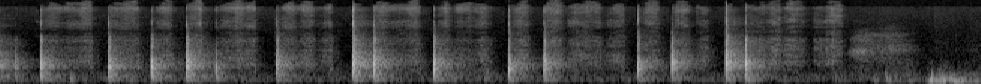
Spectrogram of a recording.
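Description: Chalk writing on a blackboard: a quick run of sharp taps and short scrapes, about four a second, as a phrase is written out. The strokes stop near the end.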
